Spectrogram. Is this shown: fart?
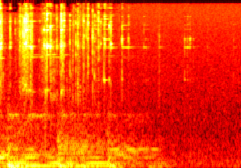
no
